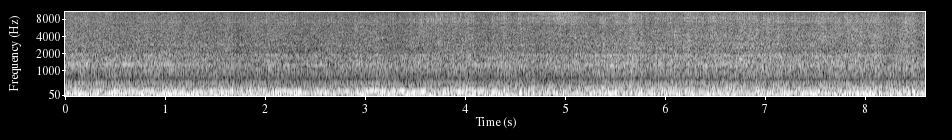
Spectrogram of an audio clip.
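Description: CSX freight train passing close by: the steady rumble of wheels on the rails with the drone of the diesel locomotives, whose steady hum drops away about halfway through as they move off.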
